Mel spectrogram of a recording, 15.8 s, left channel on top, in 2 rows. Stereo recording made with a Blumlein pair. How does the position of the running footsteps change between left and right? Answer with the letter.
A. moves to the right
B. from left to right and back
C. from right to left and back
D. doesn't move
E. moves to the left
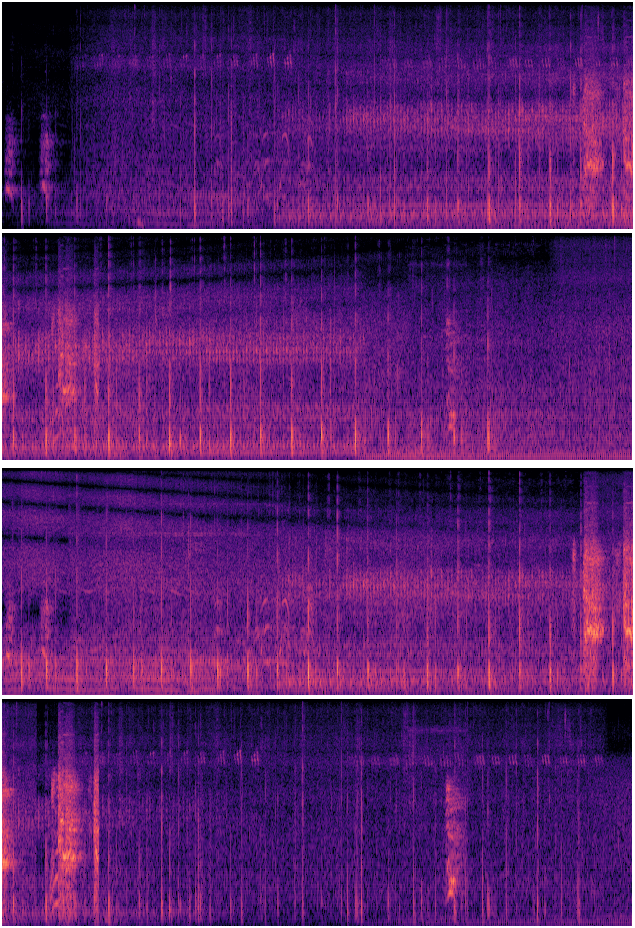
E.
